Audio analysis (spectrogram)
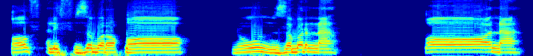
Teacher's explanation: কফ হরফ জিহ্বার গোড়া তার বরাবর উপরের তালার সঙ্গে লাগাইয়া উচ্চারণ করতে হবে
